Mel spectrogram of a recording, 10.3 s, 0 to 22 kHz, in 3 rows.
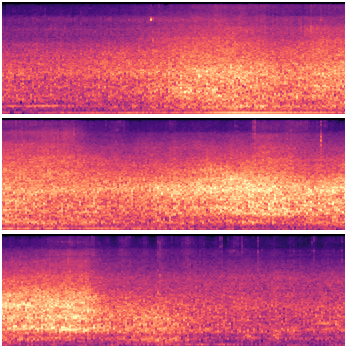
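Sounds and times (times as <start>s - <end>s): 
traffic: 0.0s - 10.2s.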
